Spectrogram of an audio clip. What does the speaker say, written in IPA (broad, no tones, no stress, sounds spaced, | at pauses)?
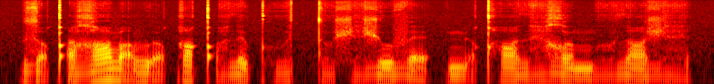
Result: z ṵ qʼ e ʁ ɑ β ɑ̰ β ṵ q ɛ qʼ o̤ ð e kʷʰ ɛ̤ tː o̤ ʃ ɛ̤ ʒ u v ɛ | mʲ ṵ qʰ ɑ ð ɛ̤ ʁ o m o̤ ð ɑ ʒ ɛ̤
